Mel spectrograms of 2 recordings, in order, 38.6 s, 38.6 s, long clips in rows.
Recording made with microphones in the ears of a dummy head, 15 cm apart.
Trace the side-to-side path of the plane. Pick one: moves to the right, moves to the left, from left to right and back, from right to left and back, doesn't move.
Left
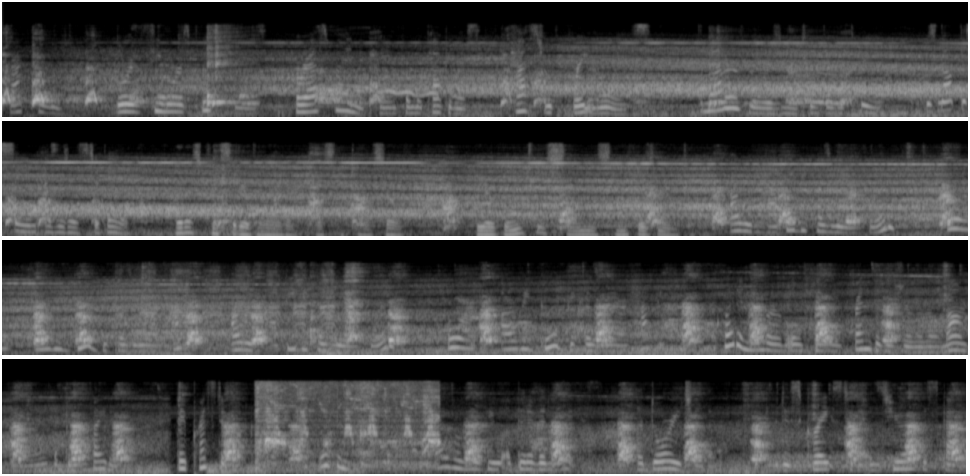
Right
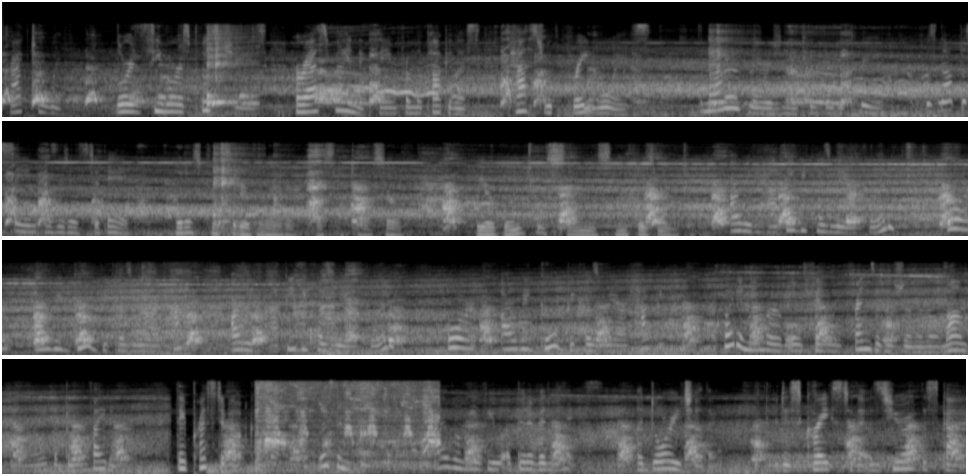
moves to the right.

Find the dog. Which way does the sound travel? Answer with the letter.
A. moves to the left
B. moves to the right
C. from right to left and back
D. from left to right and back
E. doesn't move
D.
